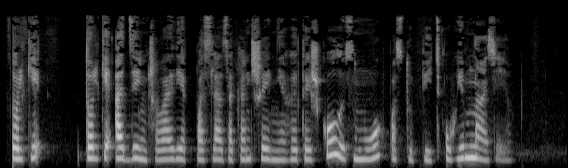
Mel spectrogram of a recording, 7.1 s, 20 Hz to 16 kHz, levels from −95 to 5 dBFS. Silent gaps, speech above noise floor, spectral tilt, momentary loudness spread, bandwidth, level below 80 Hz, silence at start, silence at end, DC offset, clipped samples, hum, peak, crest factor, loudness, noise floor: none; 46 dB; -4 dB/octave; 12 LU; 11.5 kHz; -74 dBFS; 0.15 s; 0.75 s; under 0.1%; under 0.1%; none; -4 dBFS; 24 dB; -27 LUFS; -72 dBFS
